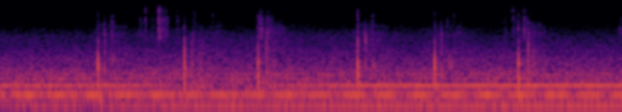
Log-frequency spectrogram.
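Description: Footsteps tap slowly on a hard floor.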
